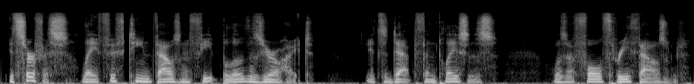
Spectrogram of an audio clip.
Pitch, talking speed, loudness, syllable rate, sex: 115 Hz, 165 wpm, -21 LUFS, 4.8 syllables/s, male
